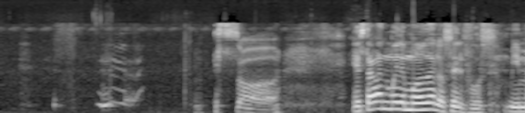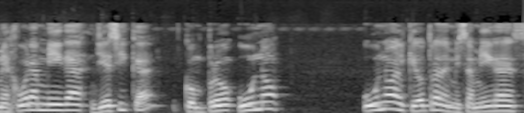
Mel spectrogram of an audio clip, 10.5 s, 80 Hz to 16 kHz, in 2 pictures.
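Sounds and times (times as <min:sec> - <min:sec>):
dog whimpering, begging for pan de muerto: 0:00.5 - 0:01.5
speech: 0:02.4 - 0:08.1, 0:08.9 - 0:10.4.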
